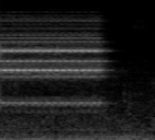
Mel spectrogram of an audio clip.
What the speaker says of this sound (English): Guys, his phone's ringing.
